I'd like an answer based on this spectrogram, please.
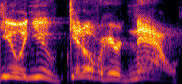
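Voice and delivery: high, urgent, in-character shouted yelling. Ordering two crew members to come over in character: in-character yell. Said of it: "so I just start yelling".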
